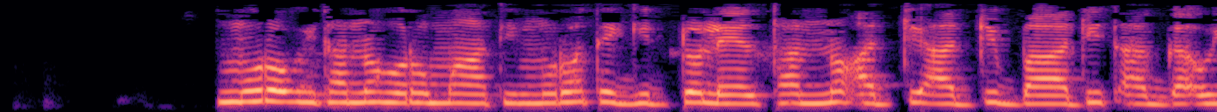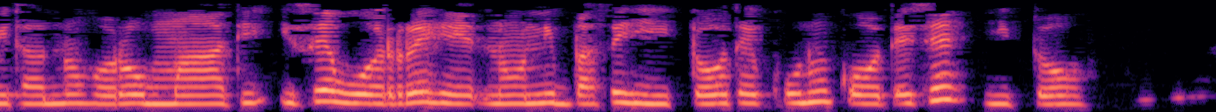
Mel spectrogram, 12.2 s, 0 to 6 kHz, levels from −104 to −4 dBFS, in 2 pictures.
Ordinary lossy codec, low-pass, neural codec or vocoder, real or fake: MP3, 24 kbps; 5.4 kHz; codec, 44.1 kHz, 7.8 kbps, Pupu-Codec; fake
